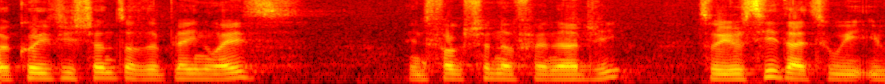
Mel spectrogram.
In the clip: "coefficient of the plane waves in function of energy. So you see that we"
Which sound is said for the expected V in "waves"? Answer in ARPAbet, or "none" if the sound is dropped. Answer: none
